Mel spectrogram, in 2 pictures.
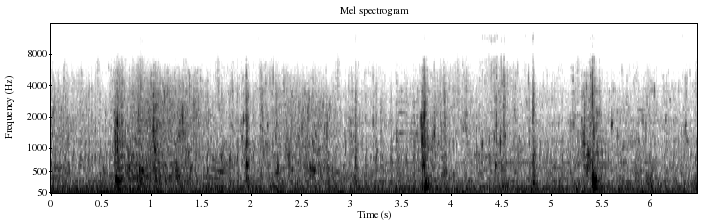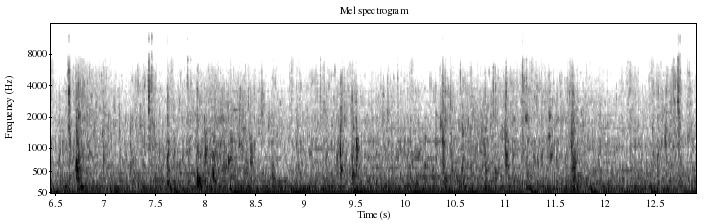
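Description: Boat's outboard motor running steadily at trolling speed, with water washing against the hull. A few short sharp knocks, the loudest about four and five seconds in.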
